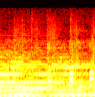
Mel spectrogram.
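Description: Brief, soft clucks from a chicken in LEGO Worlds on Xbox One come in a few quick pulses over a constant background drone.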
